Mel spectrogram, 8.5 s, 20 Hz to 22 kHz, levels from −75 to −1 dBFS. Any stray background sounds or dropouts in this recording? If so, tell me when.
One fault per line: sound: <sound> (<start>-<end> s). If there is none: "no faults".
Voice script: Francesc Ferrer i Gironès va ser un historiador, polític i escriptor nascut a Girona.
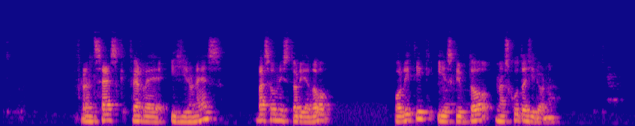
no faults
